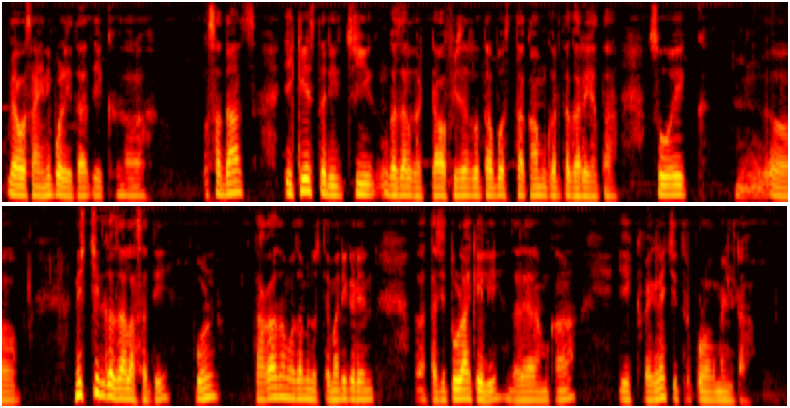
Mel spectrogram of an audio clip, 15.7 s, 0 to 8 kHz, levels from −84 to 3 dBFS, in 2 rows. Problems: none marked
